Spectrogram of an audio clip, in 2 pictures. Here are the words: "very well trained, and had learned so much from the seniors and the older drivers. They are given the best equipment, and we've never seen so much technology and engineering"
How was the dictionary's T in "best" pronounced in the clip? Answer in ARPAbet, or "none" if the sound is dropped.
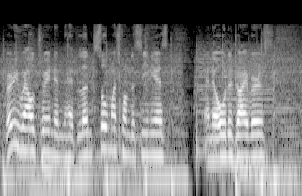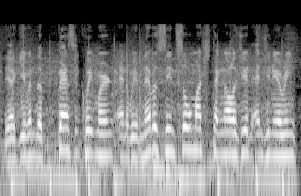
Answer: T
